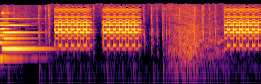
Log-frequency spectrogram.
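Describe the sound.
A telephone rings on an outgoing call: a steady electronic tone comes first, then three loud trilling ring bursts, with a brief noisy rustle in the longer gap before the last one.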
